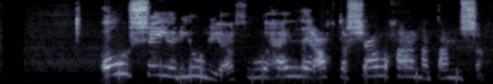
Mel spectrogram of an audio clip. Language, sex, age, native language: Icelandic, male, 11, Icelandic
